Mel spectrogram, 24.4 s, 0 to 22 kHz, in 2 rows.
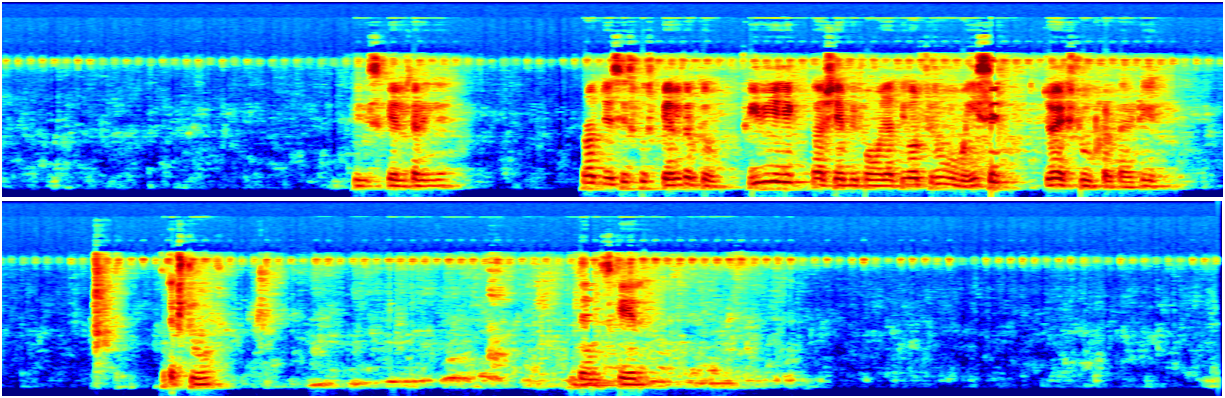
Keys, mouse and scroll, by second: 3.9 s, 8.3 click, 10.1 click, 11.2 s, 13.6 e, 18.6 s.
